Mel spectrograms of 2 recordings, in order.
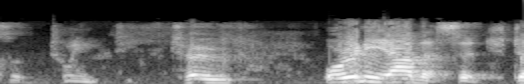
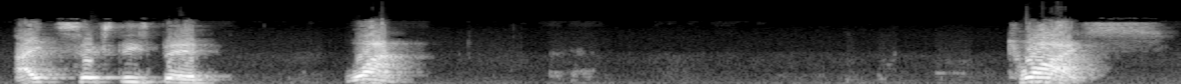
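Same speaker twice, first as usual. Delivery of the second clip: brisk auction patter, rising on calls; auctioneer calling bids; 2 semitones higher than usual. Real, not acted. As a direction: drive the room like a live auctioneer.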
